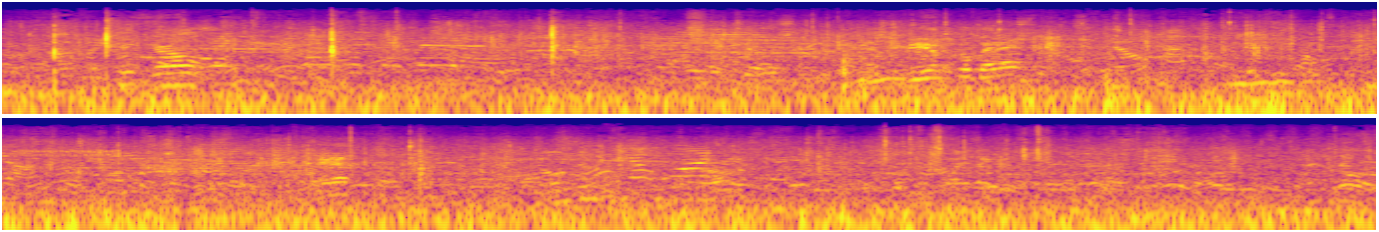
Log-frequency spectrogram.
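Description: Young girls talk and call out nearby outdoors.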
